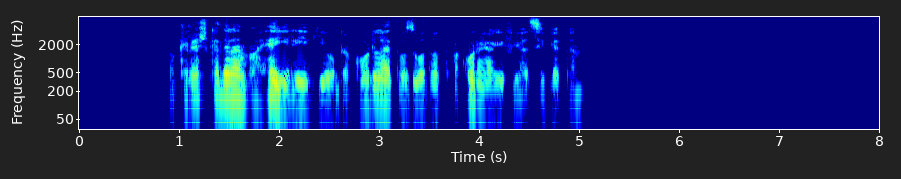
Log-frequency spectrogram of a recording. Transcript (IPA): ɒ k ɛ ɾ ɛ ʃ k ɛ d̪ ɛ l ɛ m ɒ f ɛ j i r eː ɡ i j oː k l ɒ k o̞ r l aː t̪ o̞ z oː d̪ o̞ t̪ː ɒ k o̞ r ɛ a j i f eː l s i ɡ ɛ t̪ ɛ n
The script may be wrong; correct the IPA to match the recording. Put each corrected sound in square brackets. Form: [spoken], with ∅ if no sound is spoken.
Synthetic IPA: ɒ k ɛ ɾ ɛ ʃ k ɛ d̪ ɛ l ɛ m ɒ [h] ɛ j i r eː ɡ i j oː k [r] ɒ k o̞ r l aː t̪ o̞ z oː d̪ o̞ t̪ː ɒ k o̞ [ɾ] ɛ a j i f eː l s i ɡ ɛ t̪ ɛ n

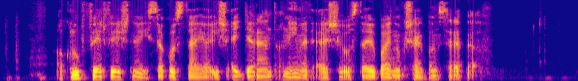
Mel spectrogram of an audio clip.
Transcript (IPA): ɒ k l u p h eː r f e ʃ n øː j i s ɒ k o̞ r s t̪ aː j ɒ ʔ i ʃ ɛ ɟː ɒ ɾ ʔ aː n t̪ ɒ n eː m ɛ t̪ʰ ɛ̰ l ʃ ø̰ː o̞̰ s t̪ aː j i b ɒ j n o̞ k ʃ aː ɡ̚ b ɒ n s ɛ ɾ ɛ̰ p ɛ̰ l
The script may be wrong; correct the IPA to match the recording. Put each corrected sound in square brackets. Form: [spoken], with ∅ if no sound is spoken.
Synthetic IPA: ɒ k l u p [f] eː r f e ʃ n øː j i s ɒ k o̞ [∅] s t̪ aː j ɒ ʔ i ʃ ɛ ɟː ɒ ɾ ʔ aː n t̪ ɒ n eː m ɛ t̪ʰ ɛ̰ l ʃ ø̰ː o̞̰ s t̪ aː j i b ɒ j n o̞ k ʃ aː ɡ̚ b ɒ n s ɛ ɾ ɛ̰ p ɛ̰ l

